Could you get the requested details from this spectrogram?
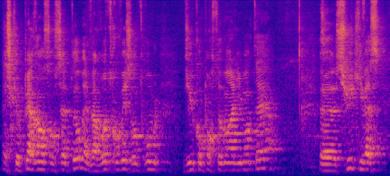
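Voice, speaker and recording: A man, a diabetologist, giving a conversational conference lecture, hesitant with many fillers and restarts, telling patient anecdotes. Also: mid-range voice. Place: lecture hall. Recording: echoey hall, distant mic, faint noise.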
